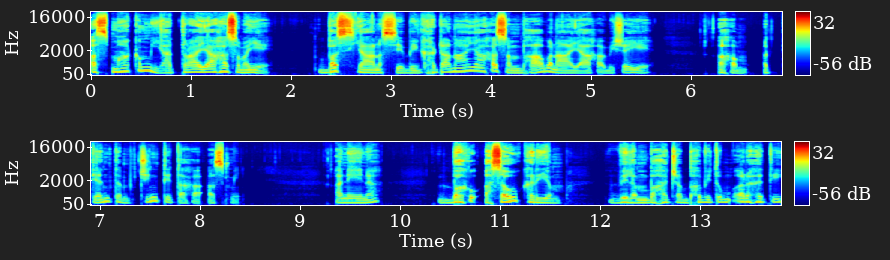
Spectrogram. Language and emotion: Sanskrit, fearful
